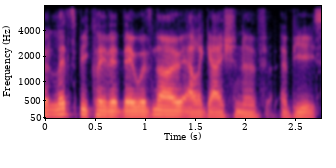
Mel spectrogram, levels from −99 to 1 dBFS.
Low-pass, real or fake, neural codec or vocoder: 7.2 kHz; real; none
